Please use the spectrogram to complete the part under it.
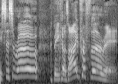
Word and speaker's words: Cicero: Cicero. Cicero. Ah! Who's asking? – I think it's pronounced Kikero, actually, but you know.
